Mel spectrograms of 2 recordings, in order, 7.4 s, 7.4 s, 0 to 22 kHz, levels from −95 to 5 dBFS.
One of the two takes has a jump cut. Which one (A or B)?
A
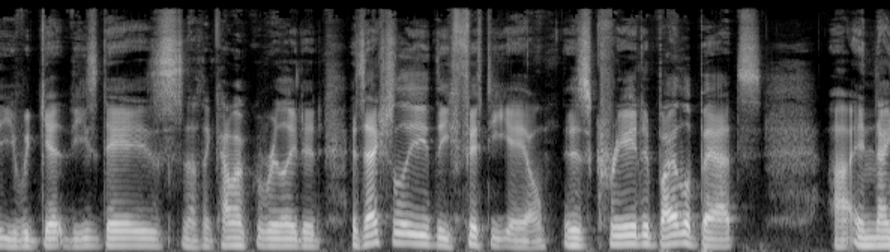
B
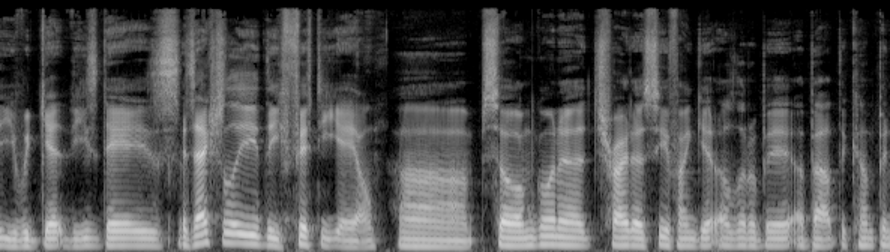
B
